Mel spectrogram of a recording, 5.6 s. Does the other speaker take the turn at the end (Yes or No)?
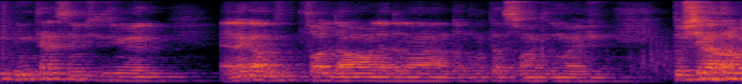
No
